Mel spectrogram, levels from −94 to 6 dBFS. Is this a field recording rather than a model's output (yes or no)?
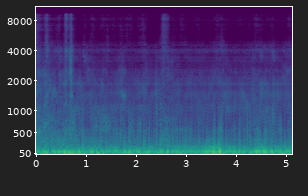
no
